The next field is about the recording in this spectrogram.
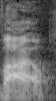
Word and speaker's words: Weill: And he collaborated with a composer named Kurt Weill, German, W-E-I-L, but it's pronounced Weill.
